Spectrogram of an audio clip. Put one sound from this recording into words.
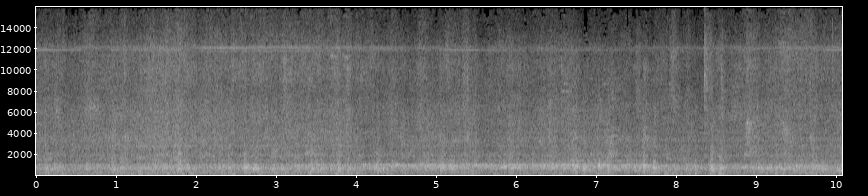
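A train rumbles steadily along the tracks, heard from inside the carriage.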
